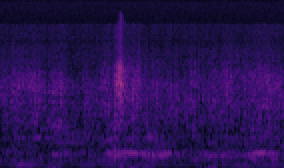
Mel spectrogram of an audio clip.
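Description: A dove cooing faintly over a low steady hum.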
